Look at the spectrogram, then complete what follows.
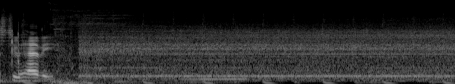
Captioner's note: engine whirring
